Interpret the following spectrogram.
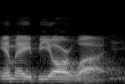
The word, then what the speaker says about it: Mabry: That's spelled M-A-B-R-Y. Ryan? Here's the bar. It goes here. And here's the second award, the life-saving award, with the ball. And that's Ryan Mabry, he told me, not Mabry.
